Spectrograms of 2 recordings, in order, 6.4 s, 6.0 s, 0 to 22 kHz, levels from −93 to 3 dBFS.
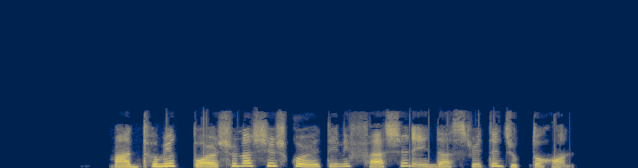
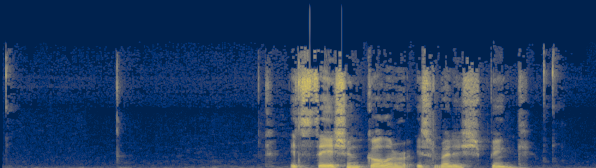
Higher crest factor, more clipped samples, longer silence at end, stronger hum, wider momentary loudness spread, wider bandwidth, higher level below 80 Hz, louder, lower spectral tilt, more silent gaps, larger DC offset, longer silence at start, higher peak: second, 16 dB vs 22 dB; neither; about the same, 0.7 s vs 0.7 s; neither; second, 7 LU vs 24 LU; second, 7.8 kHz vs 16.5 kHz; about the same, -60 dBFS vs -58 dBFS; about the same, -18 LUFS vs -17 LUFS; about the same, -4 dB/octave vs -3 dB/octave; first, 1.87-1.92 s, 5.21-5.29 s vs none; neither; first, 1.1 s vs 0.05 s; about the same, -2 dBFS vs 0 dBFS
